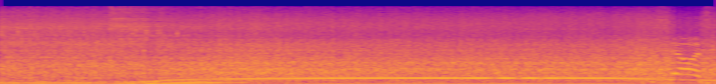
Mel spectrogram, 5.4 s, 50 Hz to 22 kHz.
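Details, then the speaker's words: 1985 Toyota Celica GT, 2.4L 22RE, fuel pressure gauge at the cold start injector: the engine revs and drones, pressure drops, then it coughs a sharp intake backfire from a lean condition; fuel pump suspected pending power and ground checks. "too it's you hear that that pop that's an intake backfire that's a lean condition dropping pressure lean backfire this is a fuel pump problem"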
